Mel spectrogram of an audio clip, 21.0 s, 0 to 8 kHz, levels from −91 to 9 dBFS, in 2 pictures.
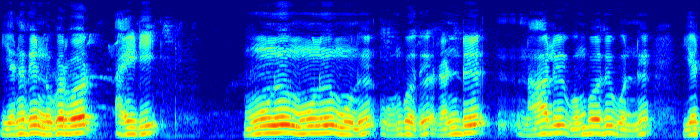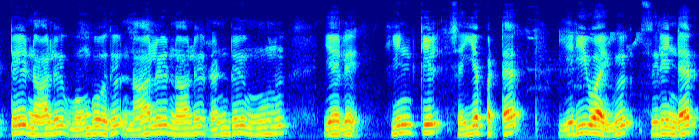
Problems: background sounds at intervals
